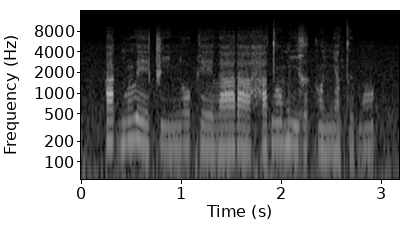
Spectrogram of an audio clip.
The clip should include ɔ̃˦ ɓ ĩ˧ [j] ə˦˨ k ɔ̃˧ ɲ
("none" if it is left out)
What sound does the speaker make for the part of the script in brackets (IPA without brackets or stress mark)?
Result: ɣ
